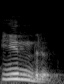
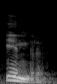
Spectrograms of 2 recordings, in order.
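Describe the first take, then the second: First: The first sound ई is said with strong force. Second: The word is said plainly, without extra force.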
